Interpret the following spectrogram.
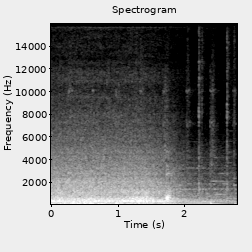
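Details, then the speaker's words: MaxxFan roof vent fan over the bed in a converted camper bus, under a year old, rushes for under two seconds, clicks, then cuts out abruptly; failing fan, warranty replacement received. "Je vais allumer ce ventilateur Maxx pour que vous regardiez Il commence à bouger, mais il fait un déclic."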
